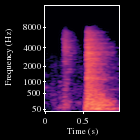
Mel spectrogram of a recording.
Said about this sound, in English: Hold on, let me close my door.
